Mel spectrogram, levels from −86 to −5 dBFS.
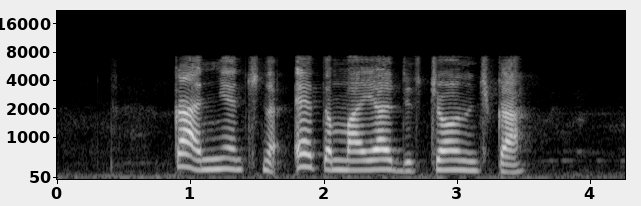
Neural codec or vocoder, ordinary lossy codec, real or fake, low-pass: codec, 16 kHz in and 24 kHz out, 1 kbps, XY-Tokenizer; none; fake; 7.2 kHz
